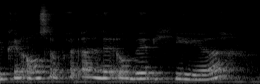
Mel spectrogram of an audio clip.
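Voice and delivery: sudden, unplanned English accent. Giving a makeup tutorial, slipping into an English accent. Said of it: "What is that English accent that just came out of me?".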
